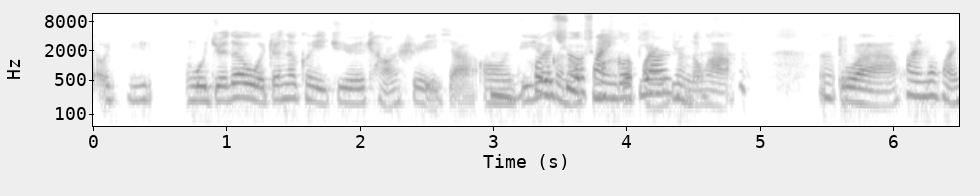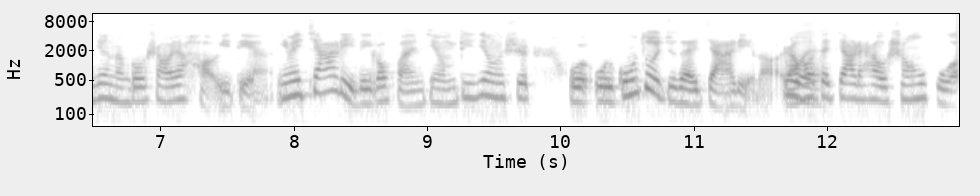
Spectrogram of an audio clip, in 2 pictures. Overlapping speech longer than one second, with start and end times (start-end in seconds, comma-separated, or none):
3.0-4.6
